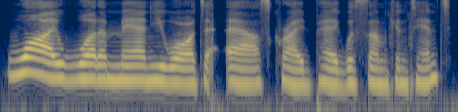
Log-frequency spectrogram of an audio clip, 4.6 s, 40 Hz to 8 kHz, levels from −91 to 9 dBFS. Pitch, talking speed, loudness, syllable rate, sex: 175 Hz, 170 wpm, -18 LUFS, 3.5 syllables/s, female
